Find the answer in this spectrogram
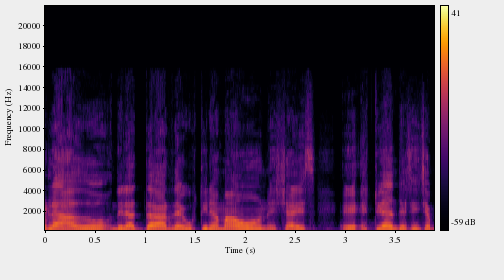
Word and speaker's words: Mahón: ¿Es Mahón? Sí, sí, la H es muda.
